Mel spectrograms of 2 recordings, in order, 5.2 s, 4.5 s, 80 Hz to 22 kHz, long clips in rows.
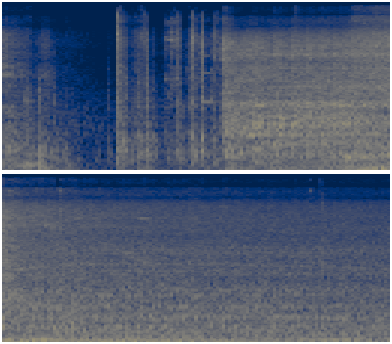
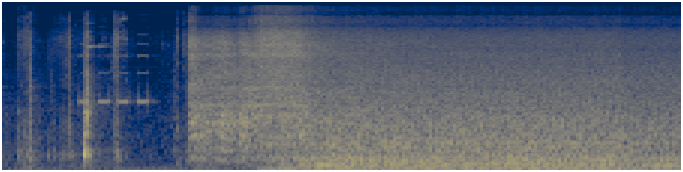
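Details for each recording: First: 2003 Nissan Frontier with deferred maintenance, after new distributor cap and rotor; clicks, then engine catches into uneven lumpy shaking idle, cylinder 4 misfire, no other vacuum leaks found, no improvement. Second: 2003 Nissan Frontier, start after extensive repairs of deferred maintenance, some transmission fluid dripping: a few clicks, then engine catches and settles into steady even smooth idle with no knocks or vibration, door no longer shaking.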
